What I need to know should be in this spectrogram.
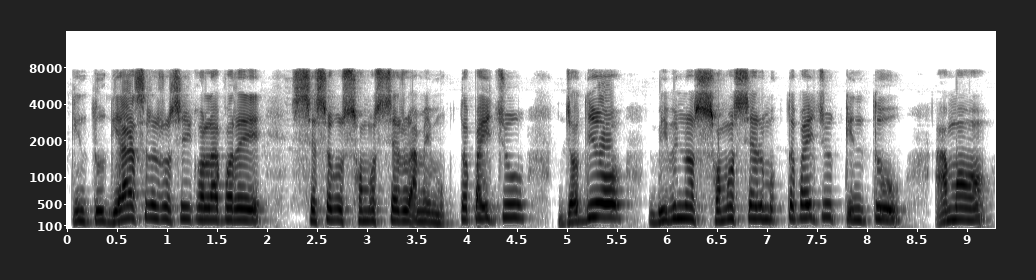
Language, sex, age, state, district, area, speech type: Odia, male, 45-60, Odisha, Bhadrak, rural, spontaneous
